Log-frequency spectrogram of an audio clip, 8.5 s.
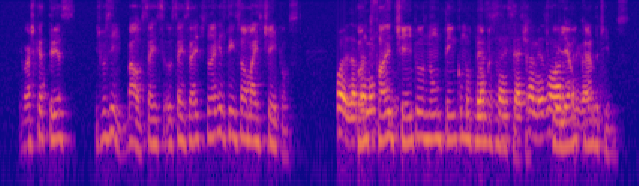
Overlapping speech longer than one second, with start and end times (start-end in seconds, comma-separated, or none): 6.2-7.9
